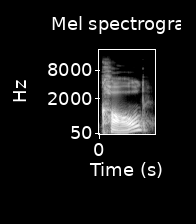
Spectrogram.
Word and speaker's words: called: The first word is called, it's open, and the second word is cold.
